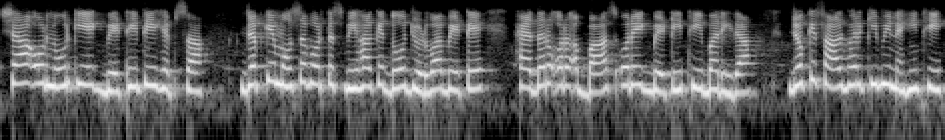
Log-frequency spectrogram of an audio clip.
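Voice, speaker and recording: A woman with a high voice reads a romance novel aloud, keeping a steady storytelling manner. The audio is slightly dull and muffled. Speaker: novel reader.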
